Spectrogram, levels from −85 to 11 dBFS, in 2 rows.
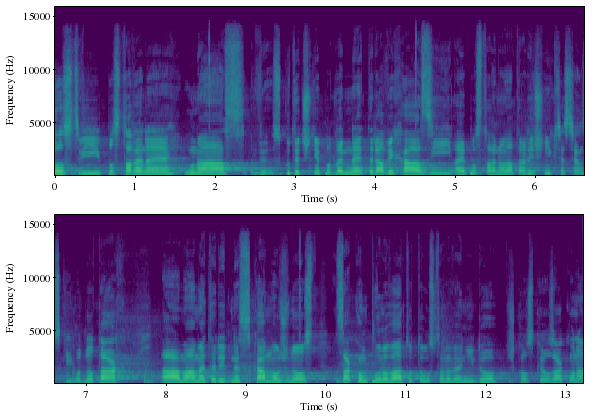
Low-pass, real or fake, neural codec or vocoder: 14.4 kHz; real; none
